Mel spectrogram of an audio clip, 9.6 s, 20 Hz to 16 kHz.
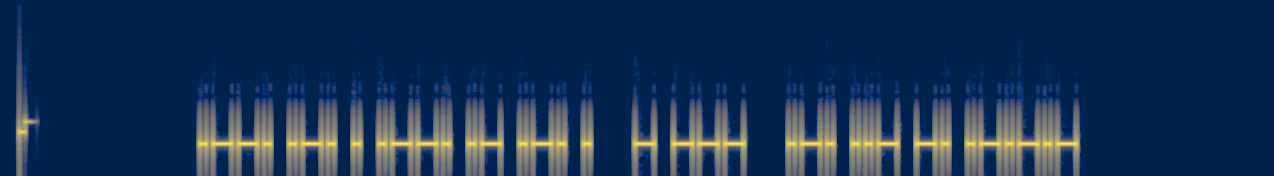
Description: Morse code, heard as a keyed tone, about 25 wpm, 700 Hz. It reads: PREPARE TO RUN.
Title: Sentences from Top 900 Words 25wpm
